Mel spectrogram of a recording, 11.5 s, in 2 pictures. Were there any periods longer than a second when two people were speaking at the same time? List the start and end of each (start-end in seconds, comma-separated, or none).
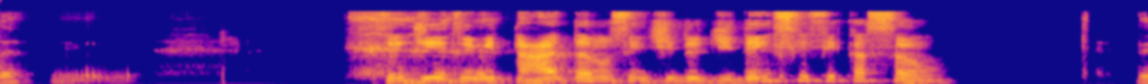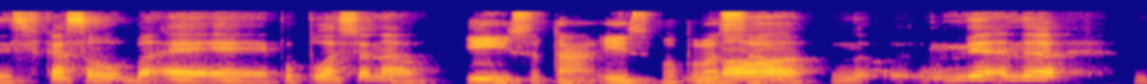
none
